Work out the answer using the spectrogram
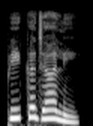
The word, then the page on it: ಪಕ್ಕಜಲ್ಲಿ: pakka jalli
